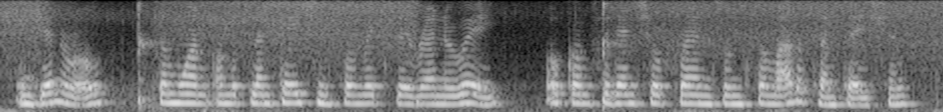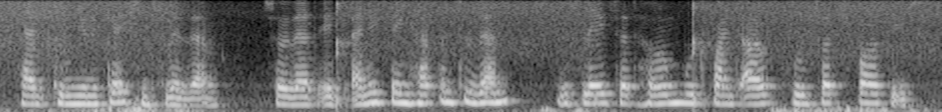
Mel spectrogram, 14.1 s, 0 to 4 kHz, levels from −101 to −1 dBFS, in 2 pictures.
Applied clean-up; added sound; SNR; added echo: none; Hiss; 15 dB; reverberation time 0.3 s.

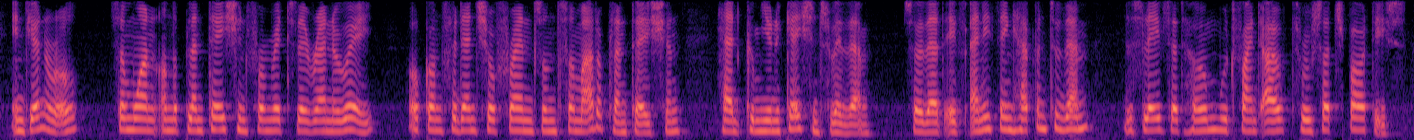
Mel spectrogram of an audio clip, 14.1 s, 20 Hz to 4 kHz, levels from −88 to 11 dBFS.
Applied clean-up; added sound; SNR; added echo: none; none; none; none.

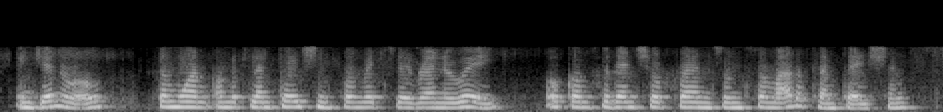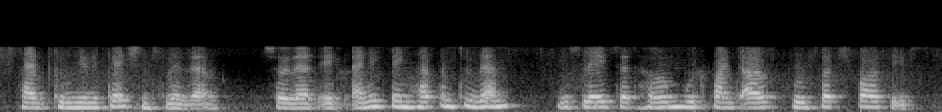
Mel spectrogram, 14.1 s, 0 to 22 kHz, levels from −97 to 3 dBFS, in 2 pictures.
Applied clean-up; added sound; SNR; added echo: neural separator model SepFormer DNS4.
